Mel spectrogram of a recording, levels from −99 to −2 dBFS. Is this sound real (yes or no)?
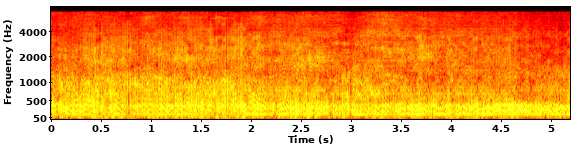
no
